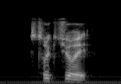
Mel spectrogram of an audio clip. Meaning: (verb) past participle of structurer; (adjective) structured
- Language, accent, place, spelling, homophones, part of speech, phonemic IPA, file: French, France, Lyon, structuré, structurai / structurée / structurées / structurer / structurés / structurez, verb / adjective, /stʁyk.ty.ʁe/, LL-Q150 (fra)-structuré.wav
